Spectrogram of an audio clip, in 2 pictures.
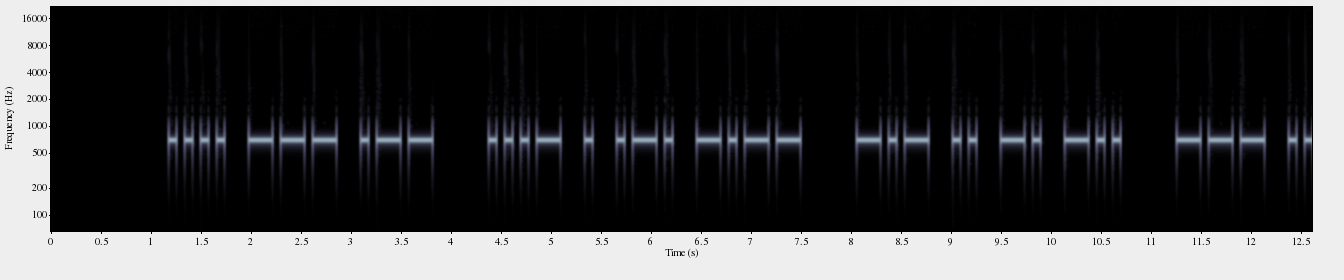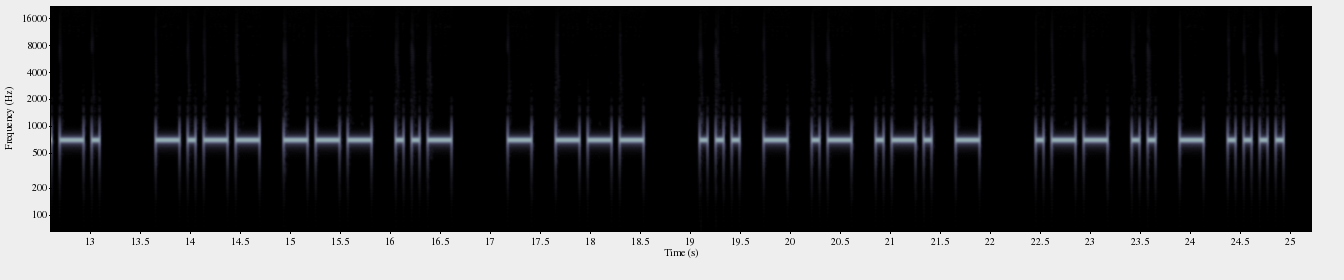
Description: Morse code, heard as a keyed tone, about 16 wpm, 700 Hz. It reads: HOW VERY KIND OF YOU TO START WITH
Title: Sentences from Top 1000 Words - Review Part 1 - 15wpm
